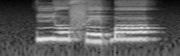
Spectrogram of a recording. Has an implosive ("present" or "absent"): present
